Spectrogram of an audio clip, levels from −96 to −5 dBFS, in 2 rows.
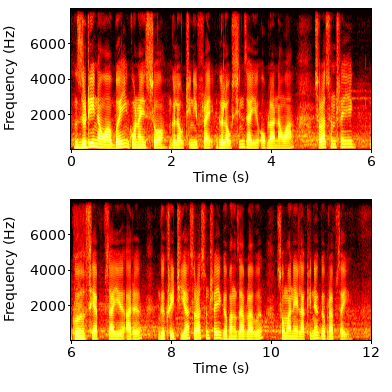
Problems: none marked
